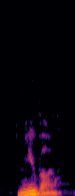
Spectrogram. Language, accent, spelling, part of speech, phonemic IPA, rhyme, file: English, Southern England, nubile, adjective / noun, /ˈnjuːbaɪl/, -aɪl, LL-Q1860 (eng)-nubile.wav
- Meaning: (adjective) 1. Of an age suitable for marriage; marriageable (principally of a young woman) 2. Sexually attractive (especially of a young woman)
